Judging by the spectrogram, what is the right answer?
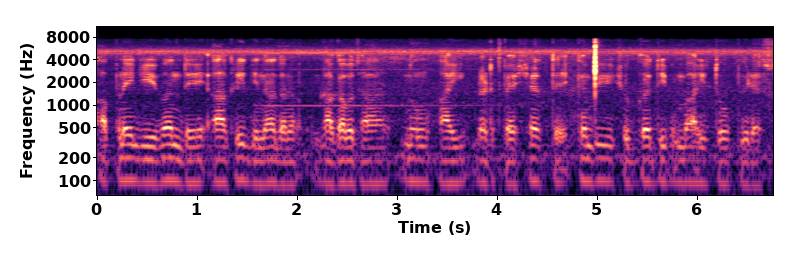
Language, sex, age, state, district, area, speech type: Punjabi, male, 30-45, Punjab, Mohali, urban, read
